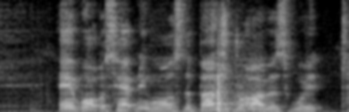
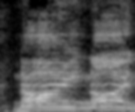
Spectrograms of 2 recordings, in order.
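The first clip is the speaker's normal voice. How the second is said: German nein; 5 semitones higher, 5 dB louder than usual. Retold or imitated. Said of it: "the Germans on the bus are going".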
